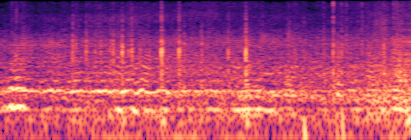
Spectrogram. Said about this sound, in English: Glenn has lifted the lid up on one of the hives and has put one of my microphones in.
